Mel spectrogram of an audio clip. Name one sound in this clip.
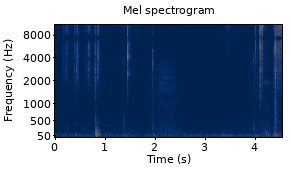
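Small plastic tools click and clatter.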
